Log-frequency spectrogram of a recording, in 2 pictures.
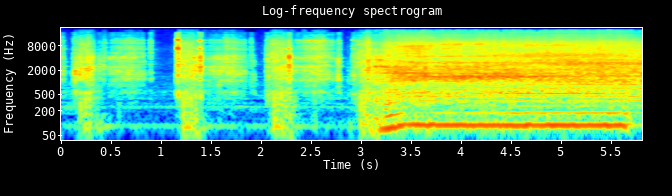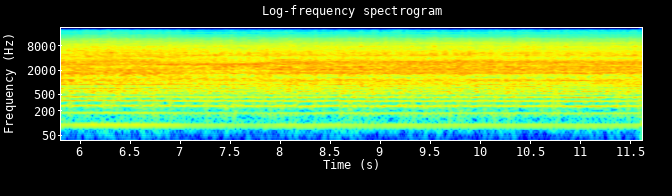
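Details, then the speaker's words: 6-year-old Ryobi two-stroke weed whip that wouldn't start, after pull-start bursts: catches and settles into a steady, even buzzing idle while smoking heavily; owner suspects carburetor, spark plug, fuel mix and a plugged gas cap. "It's idling. Well, if you know what's wrong with this thing, by the sound of it, leave me a comment with your best guess."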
